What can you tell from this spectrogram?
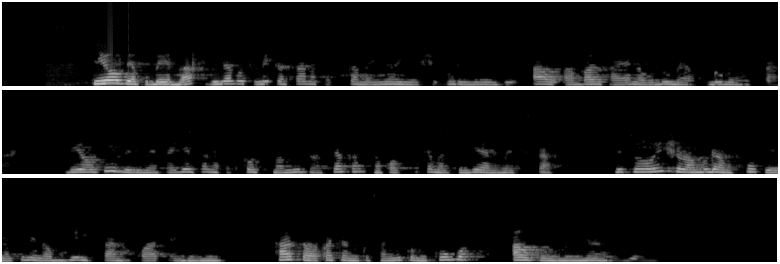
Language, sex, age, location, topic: Swahili, female, 18-24, Dar es Salaam, government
